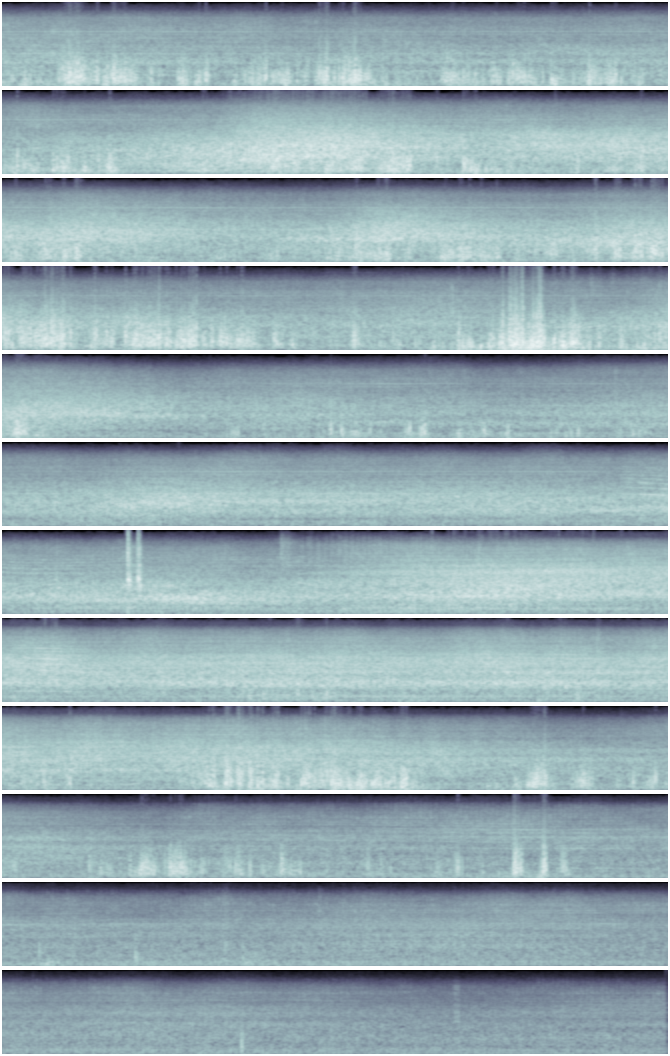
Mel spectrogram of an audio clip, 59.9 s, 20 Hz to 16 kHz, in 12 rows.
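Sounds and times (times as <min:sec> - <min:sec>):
passing road traffic: 0:00.0 - 0:59.9
wind gusts on microphone: 0:00.0 - 0:59.9.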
